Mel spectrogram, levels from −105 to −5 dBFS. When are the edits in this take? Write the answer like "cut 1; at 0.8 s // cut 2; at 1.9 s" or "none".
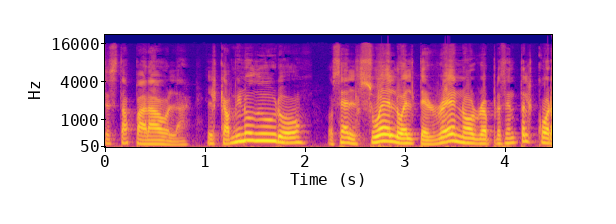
cut 1; at 0.9 s // cut 2; at 2.1 s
